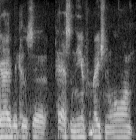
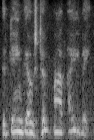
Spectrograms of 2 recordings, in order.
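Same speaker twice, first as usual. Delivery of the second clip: high hammed-up Australian quote of the line; mock Aussie movie line; 10 semitones higher, 3 dB quieter than usual. Friend repeats the movie line to the group, high mock Aussie wail. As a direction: echo the movie mother's cry in fun. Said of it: "She's making fun of the movie".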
